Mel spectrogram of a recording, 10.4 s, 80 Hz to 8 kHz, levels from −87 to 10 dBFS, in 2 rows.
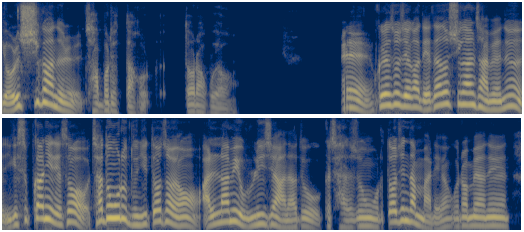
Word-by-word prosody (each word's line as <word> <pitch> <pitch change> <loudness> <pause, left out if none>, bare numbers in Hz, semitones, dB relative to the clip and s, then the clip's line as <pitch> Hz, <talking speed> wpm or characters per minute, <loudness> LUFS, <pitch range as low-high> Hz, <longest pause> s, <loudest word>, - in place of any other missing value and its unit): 10 150 +8 +2
시간을 285 +4 +2
자 - - -7
버렸다고 - - -10 0.4
더라고요. - - -11 1.1
예. 180 -11 -1
그래서 255 +3 +4
제가 225 -3 +3
4-5 240 +11 +2
시간을 270 0 +2
자면은 180 +3 0
이게 - - -4
습관이 300 - +3
돼서 225 +1 0
자동으로 310 +6 +6
눈이 180 +2 -4
떠져요. 205 - 0
알람이 240 +6 +1
울리지 185 +3 -2
않아도 140 -2 -2
그러니까 - - -13
자동으로 145 +3 -6
떠진단 240 +1 0
말이에요. 135 +7 -6
그러면은 165 0 -2
200 Hz, 395 characters per minute, -21 LUFS, 165-250 Hz, 1.1 s, 자동으로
